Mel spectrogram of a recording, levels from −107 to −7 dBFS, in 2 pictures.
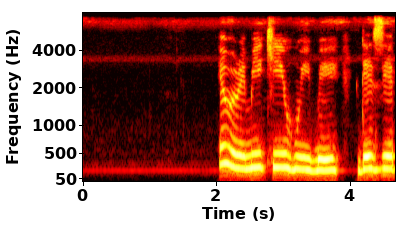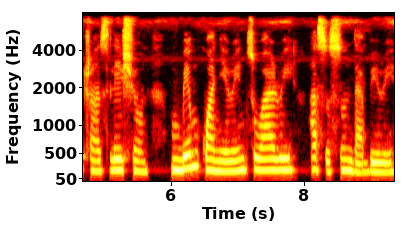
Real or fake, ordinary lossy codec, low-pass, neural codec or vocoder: real; none; 7.2 kHz; none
